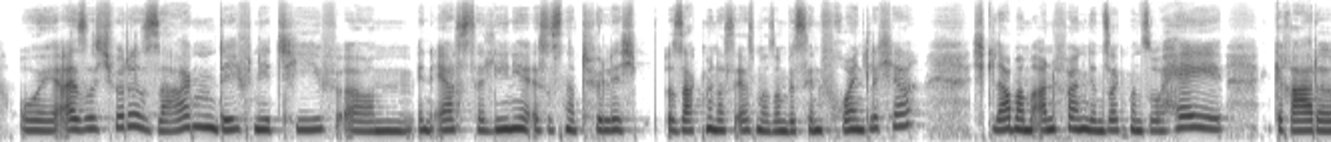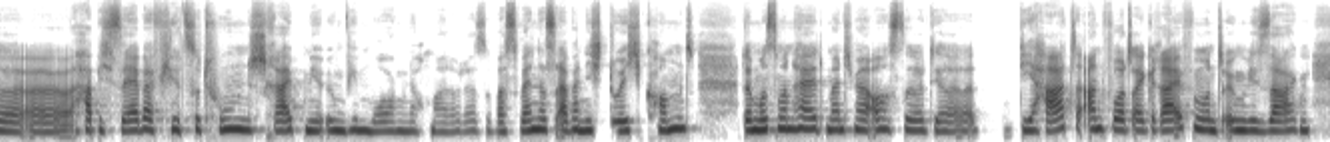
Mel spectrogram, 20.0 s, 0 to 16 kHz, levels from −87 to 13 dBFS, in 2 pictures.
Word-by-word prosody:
Ui, 230 -2 -2
also, 245 +2 +2
ich 255 +1 -4
würde 295 0 0
sagen, 260 +6 +1
definitiv, 240 0 -2
ähm, 215 0 -2
in 235 - 0
erster 235 +1 -2
Linie 245 +2 +3
ist 230 - -5
es 230 - -2
natürlich 235 0 -2 0.2
sagt 225 0 -1
man 255 - +5
das 230 0 -1
erstmal 225 -1 -2
so 210 - -4
'n 215 - +2
bisschen 220 +2 0
freundlicher. 260 +7 -1 0.5
Ich - - -5
glaube 250 +1 +3
am 230 - +5
Anfang, 250 +2 +2
dann 225 -2 +2
sagt 230 +1 -4
man 230 -2 +1
so: 220 0 -4
„Hey, 270 +2 0 0.3
gerade, 225 -2 +3
äh, 210 -2 -1
habe 230 0 0
ich 225 0 -2
selber 230 +2 +1
viel 240 0 -3
zu 245 - -2
tun. 240 0 +2
Schreib 225 0 0
mir 215 0 0
irgendwie 225 0 0
morgen 210 -1 -3
nochmal 200 -1 -11
oder 210 +1 -13
sowas.“ 205 -1 -5
Wenn 220 +3 +3
das 240 -1 +3
aber 240 - +2
nicht 225 +1 0
durchkommt, 225 +4 +1 0.3
dann 230 0 +4
muss 235 +2 +4
man 255 -1 +3
halt 255 -1 +2
manchmal 235 0 0
auch 245 +1 0
so 235 -1 -2
der 215 -1 -6 0.3
die 230 0 0
harte 230 +3 +3
Antwort 245 -2 +1
ergreifen 230 +4 +2
und 230 -2 +1
irgendwie 225 -1 +1
sagen: 220 +1 0
230 Hz, 195 wpm, -20 LUFS, 220-245 Hz, 0.5 s, man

